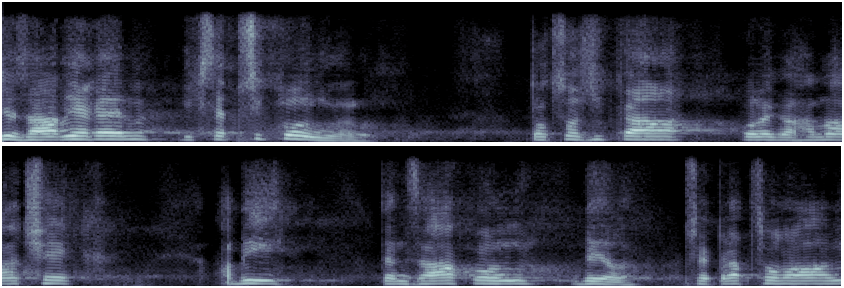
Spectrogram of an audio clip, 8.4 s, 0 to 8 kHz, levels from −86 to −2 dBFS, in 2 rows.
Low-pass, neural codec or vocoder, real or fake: 7.2 kHz; codec, 16 kHz, 2 kbps, FreqCodec, smaller model; fake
